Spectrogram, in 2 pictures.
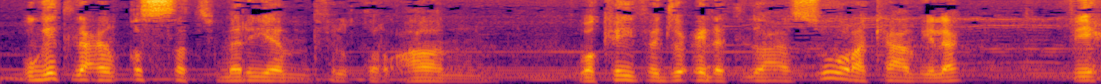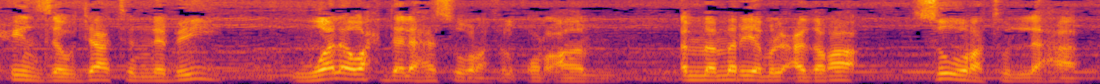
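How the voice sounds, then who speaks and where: A man, an Islamic preacher telling a religious story and retelling its dialogue. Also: fairly high pitch. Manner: lively, retells dialogue in quotes.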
